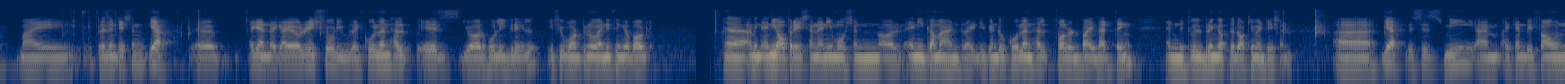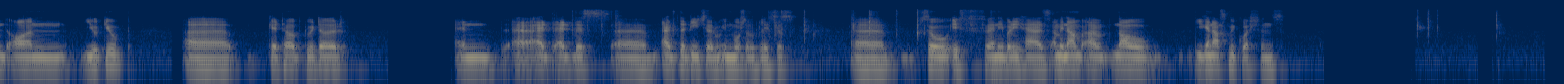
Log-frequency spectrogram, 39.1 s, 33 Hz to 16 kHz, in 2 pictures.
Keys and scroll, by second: 0.4-4.3 typing, 16.2 ctrl+f, 26.5-27.5 typing, 28.6-30.8 typing, 37.3 super+Tab, 38.9 super+Tab.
